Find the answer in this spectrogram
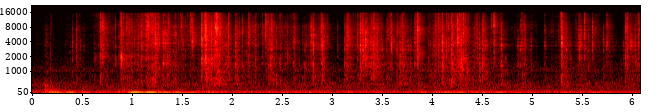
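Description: The plastic wrapper of a 2019-20 NBA Hoops Premium Stock trading-card pack crinkling in irregular crackles as it is handled and torn open.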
